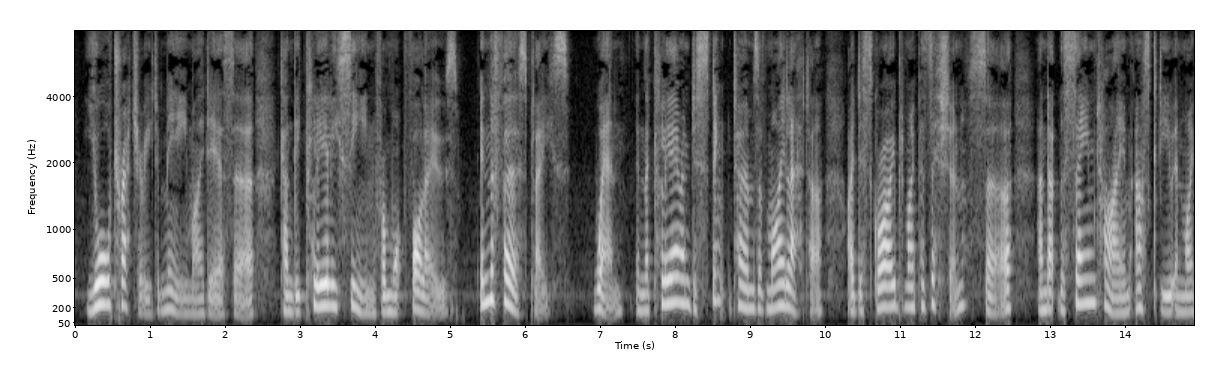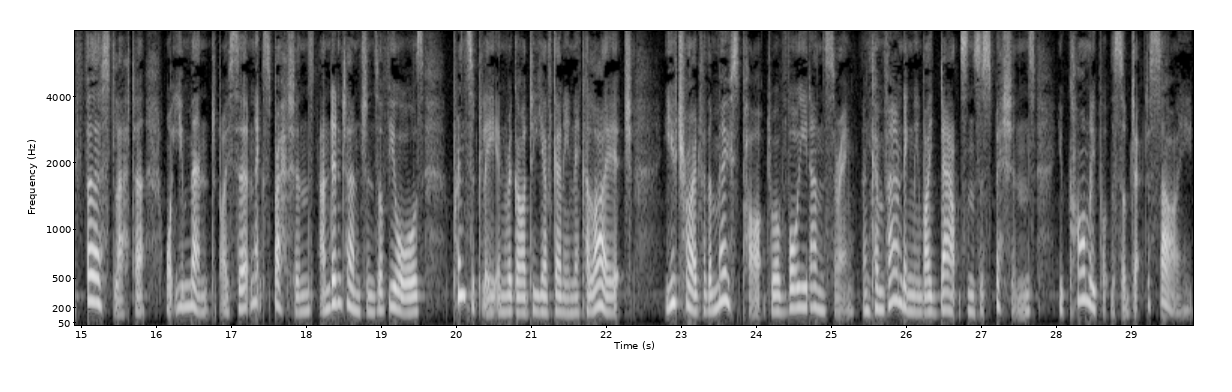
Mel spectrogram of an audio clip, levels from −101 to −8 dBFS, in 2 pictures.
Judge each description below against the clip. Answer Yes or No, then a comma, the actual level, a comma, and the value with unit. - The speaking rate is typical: Yes, average, 165 wpm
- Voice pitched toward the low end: No, high, 190 Hz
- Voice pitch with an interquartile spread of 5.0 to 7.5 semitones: Yes, wide, 5.5 semitones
